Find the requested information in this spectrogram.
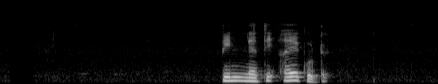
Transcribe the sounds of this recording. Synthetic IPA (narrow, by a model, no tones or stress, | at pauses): pinːæt̪iʔɐjəkuʈə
